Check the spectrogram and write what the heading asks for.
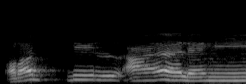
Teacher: Nah, ini di akhir kalimat ada mim kasroh, kemudian diikuti oleh huruf ya yang berharokat dengan sukun, maka dibaca panjang. Panjangnya lebih dari 2 harokat.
